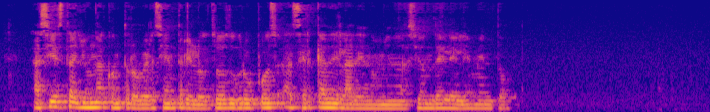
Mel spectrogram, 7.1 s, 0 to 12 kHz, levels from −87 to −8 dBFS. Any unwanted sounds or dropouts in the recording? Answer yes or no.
no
